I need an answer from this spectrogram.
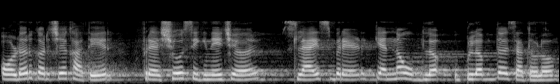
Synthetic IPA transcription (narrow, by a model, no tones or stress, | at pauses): ɔɾɽəɾkəɾt͡ɕekʰat̪iːɾ | fɾɛɕosiɡnet͡ɕəɾ | slajsbɾeɽkɛnːauupləb̚d̪ʱəd͡zat̪lɔ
